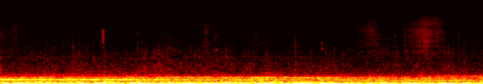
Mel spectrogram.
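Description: A car rolls slowly in a circle around a large empty parking lot at a state park, its engine a steady low rumble with road noise throughout, close and unbroken, no talk over it.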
